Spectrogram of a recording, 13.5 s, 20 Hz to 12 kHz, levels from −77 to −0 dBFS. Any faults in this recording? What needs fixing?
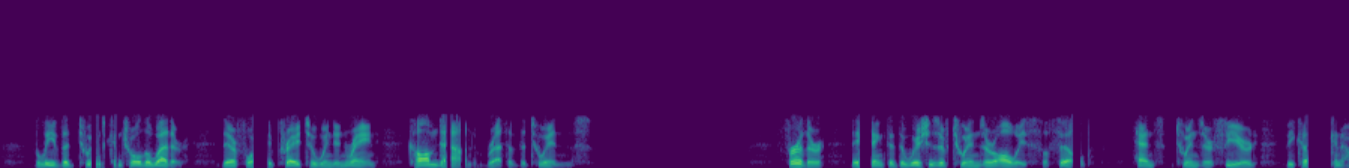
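The speech cuts abruptly to dead silence at 0.91–1.19 s, 2.53–2.69 s, 4.43–4.77 s, 8.59–8.72 s, 10.72–10.81 s and 13.07–13.30 s. This is packet loss filled with silence. The gaps come in 10 ms steps, which fits 10 ms packets. Adding packet loss concealment at the receiver would mask these holes.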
